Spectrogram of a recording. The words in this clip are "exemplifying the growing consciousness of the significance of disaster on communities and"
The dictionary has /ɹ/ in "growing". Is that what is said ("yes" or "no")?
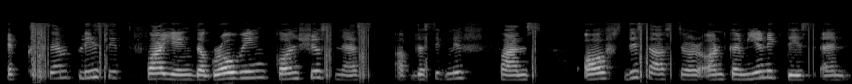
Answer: yes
